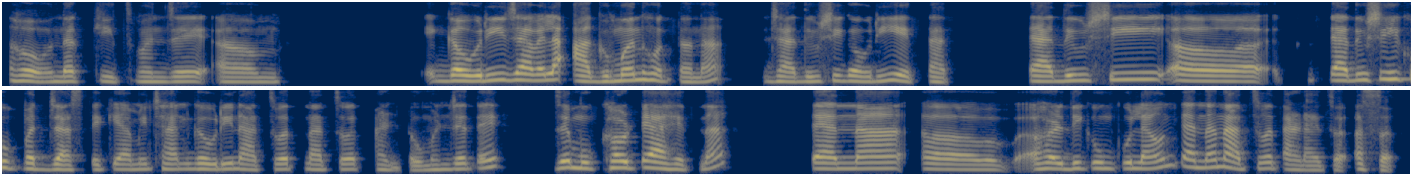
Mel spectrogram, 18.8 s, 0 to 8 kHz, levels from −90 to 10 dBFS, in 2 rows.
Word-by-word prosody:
हो. 180 -5 +2
नक्कीच. 175 -1 -4
म्हणजे 170 0 -2
अंम, 160 -1 -4 1.2
गौरी 200 +3 +7
ज्यावेळेला 225 0 +5 0.2
आगमन 185 +6 +2
होतं 185 -8 -2
ना, 165 - -3 0.4
ज्या 175 -1 0
दिवशी 175 +4 -3
गौरी 185 +1 -1
येतात, 175 -5 -1 0.5
त्या 185 -1 +5
दिवशी 235 +6 0
अ, 215 - +2 1.0
त्या 215 -1 +6
दिवशीही 230 +5 +1
खूप 225 -3 -3
मज्जा 185 -2 +2
असते. 170 +1 -6
की 175 +2 -8
आम्ही 180 +1 -4
छान 185 -1 -3
गौरी 190 0 0
नाचवत-नाचवत 180 0 -3
आणतो. 170 -3 -8
म्हणजे 175 +4 -3
ते 255 - 0 0.4
जे 230 - +5
मुखवटे 230 +1 +2
आहेत 195 -6 +4
ना, - - -2 0.6
त्यांना 205 0 +4 0.3
अ, 200 - -3 0.7
हळदी-कुंकू 210 +1 0
लावून 215 +7 -1
त्यांना 250 -3 +1
नाचवत 215 -5 0
आणायचं 155 -3 -5
असं. 155 -5 -1
190 Hz, 130 wpm, -24 LUFS, 175-215 Hz, 1.2 s, गौरी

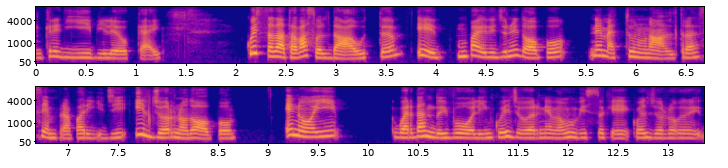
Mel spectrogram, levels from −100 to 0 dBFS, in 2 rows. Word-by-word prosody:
incredibile, 195 -4 -4
okay". 170 0 -5 0.8
Questa 390 -8 +5
data 220 -5 +7
va 245 - +7
sold 190 -7 -2
out 190 - +1
e 210 -6 0
un 245 0 -1
paio 265 -4 +4
di 215 - -3
giorni 235 +6 -3
dopo, 210 +1 +1 0.2
ne 285 0 +1
mettono 220 -1 -1
un'altra, 185 +2 0
sempre 200 -8 -4
a - - -3
Parigi, 185 +1 -6
il 325 -3 +4
giorno 200 -3 +1
dopo. 175 0 0 0.5
E 310 - +3
noi, 245 -1 +3 0.5
guardando 210 +2 +2
i 190 - 0
voli 190 -2 -1
in 195 - -6
quei 215 +3 +1
giorni, 190 -2 -3
avevamo 190 +3 -3
visto, 195 0 -7
che 175 -3 -6
quel 195 0 -4
giorno 185 -1 -6
noi 185 -1 -8
200 Hz, 160 wpm, -23 LUFS, 185-230 Hz, 0.8 s, data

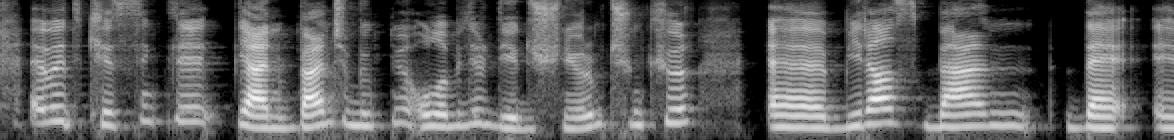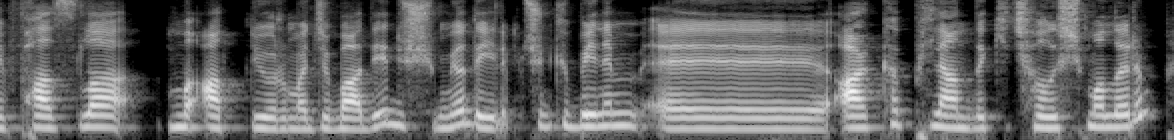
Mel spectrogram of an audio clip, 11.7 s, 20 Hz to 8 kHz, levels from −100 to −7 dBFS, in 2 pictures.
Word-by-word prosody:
Evet, 305 +1 -2
kesinlikle 300 +5 -6
yani, 200 -3 +7
bence 245 +6 +6
mümkün 235 +3 -7
olabilir 230 0 -3
diye 190 -2 -2
düşünüyorum 190 +4 -4
çünkü, 260 +3 -4 0.4
eee, 205 -2 +4
biraz 275 +4 +4
ben 225 +2 +2 0.2
de, 200 0 +2
eee, 200 -2 -4
"Fazla 205 +1 +1
mı 215 0 -2
atlıyorum 200 -2 -1
acaba?" 185 -1 0
diye 230 +5 -4
düşünmüyor 225 +1 -4
değilim. 195 -2 -2
Çünkü 220 0 -8
benim, 230 +1 -1
eee, 180 -2 -2
arka 205 +6 +4
plandaki 200 -3 -2
çalışmalarım 210 - -1
210 Hz, 140 wpm, -23 LUFS, 195-235 Hz, 0.4 s, yani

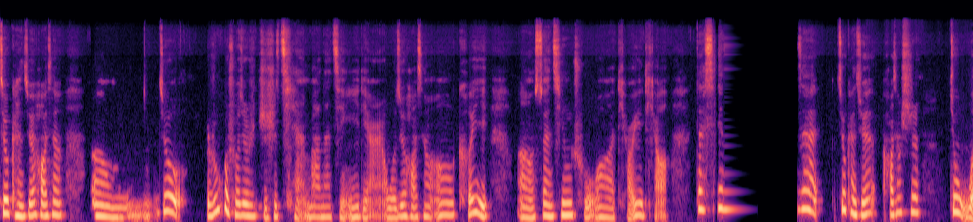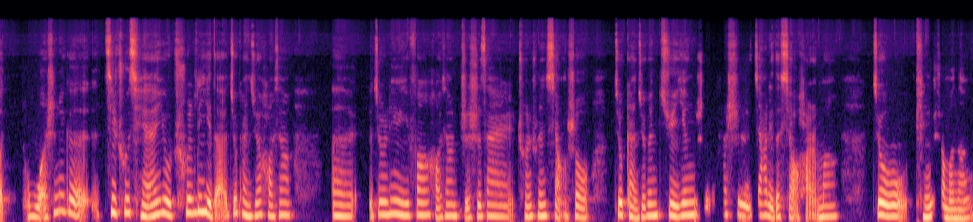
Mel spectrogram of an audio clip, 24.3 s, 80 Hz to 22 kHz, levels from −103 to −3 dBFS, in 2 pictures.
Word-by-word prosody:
就 245 -1 +6
感 205 -4 +3
觉 205 +2 +2
好 210 -2 +2
像 215 0 -1 0.4
嗯， 195 +3 -1
就 285 - +2 0.2
如 220 +9 +2
果 315 - +3
说 220 -5 0
就 205 -1 +3
是 195 - +1
只 185 -4 -7
是 185 +3 -4
钱 190 +1 -5
嘛 180 -1 -3
吧， - - -5
那 180 0 -3
紧 185 +1 -5
一 175 - +1
点， 165 -3 -5 0.2
我 165 - 0
就 190 +3 0
好 185 -2 -3
像， 190 +1 -3
哦， 215 +3 -2
可 - - -2
以， 200 -6 +2 0.3
呃， 170 -2 -2
算 195 +1 +1
清 215 +1 +2
楚 220 - -5
啊， 175 -1 -3
调 - - -7
一 210 0 +2
调。 205 0 -8 0.3
但 320 -1 +2
现 320 +1 -1 1.0
在 310 -5 +1 0.2
就 310 - +2
感 260 -6 +2
觉 220 +3 +1
好 220 - -2
像 255 - -3
是， 265 0 -3 0.4
就 270 - +4
我 - - +2 0.2
我 185 -2 +1
是 245 - -6
那 285 +2 -1
个 280 - +2 0.2
既 265 - +4
出 255 +1 -1
钱 215 -4 +4
又 240 -3 +5
出 220 +4 -1
力 255 -2 +6
的， 205 - 0
就 250 - -1
感 225 -5 +3
觉 210 +2 +1
好 215 -3 -2
像， 215 +2 -2 0.5
嗯， 195 -2 +1 0.2
就 225 - 0
是 225 - +3
另 235 -1 +3
一 - - +4
方 215 +1 0
好 170 -5 -4
像 200 +1 0
只 200 - -3
是 185 +3 -1
在 195 -1 -2
纯 185 -2 -1
纯 195 0 +3
享 200 0 -2
受， 180 -2 -1 0.3
就 220 - +5
感 195 -5 +1
觉 180 - -1
跟 205 +1 +4
巨 210 0 +1
婴 210 +3 +4
似 220 - -10
的， - - -28
他 220 - -7
是 210 -4 0
家 215 -1 -4
里 180 - +2
的 180 - 0
小 175 -2 -1
孩 - - -5
儿 - - -3
吗， 185 +2 0 0.4
就 200 -3 +5
凭 180 -1 +3
什 190 - -5
么 160 -2 +4
呢？ 155 0 +2
205 Hz, 245 characters per minute, -20 LUFS, 185-225 Hz, 1.0 s, 就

